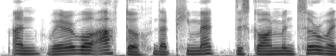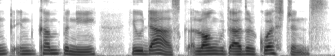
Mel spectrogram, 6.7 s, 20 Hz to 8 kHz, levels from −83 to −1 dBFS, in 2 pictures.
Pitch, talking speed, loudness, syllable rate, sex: 155 Hz, 160 wpm, -20 LUFS, 5.0 syllables/s, male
